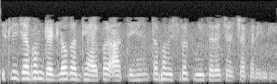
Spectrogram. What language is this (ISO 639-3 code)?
hin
